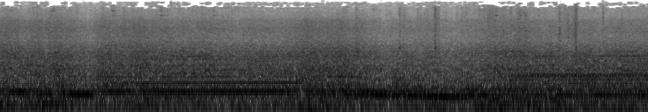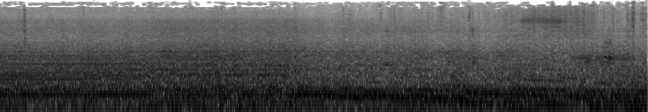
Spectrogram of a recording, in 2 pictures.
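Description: A car engine roars loudly, its pitch rising and falling as it shifts gears.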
